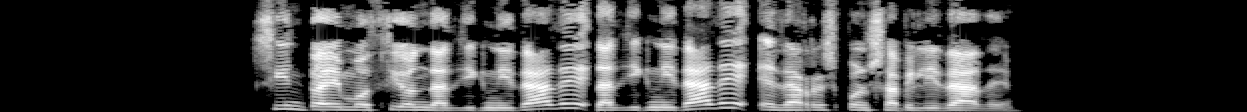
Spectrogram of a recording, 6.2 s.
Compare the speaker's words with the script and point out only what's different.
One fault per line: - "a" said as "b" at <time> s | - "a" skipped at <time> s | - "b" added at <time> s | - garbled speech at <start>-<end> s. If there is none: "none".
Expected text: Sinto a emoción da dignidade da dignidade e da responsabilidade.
none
